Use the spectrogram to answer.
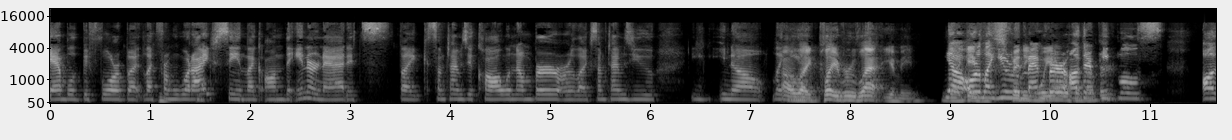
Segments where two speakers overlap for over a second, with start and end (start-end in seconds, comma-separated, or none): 8.9-10.8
